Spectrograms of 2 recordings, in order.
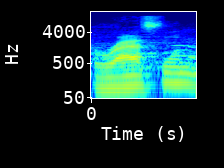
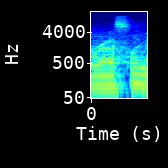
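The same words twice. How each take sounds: First: It is said with a Southern US accent. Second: It is said with a standard accent. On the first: "Yep, I said it, wrestling ... I'm from the South" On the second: "not wrestling"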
